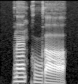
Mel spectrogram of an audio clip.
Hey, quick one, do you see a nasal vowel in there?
yes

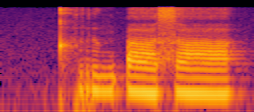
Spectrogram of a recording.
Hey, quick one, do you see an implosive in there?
no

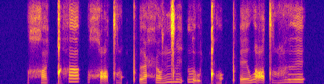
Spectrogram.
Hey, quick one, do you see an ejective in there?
yes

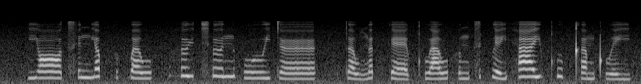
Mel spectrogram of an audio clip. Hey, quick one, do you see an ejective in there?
no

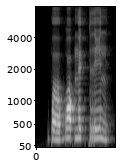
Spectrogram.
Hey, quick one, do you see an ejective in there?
no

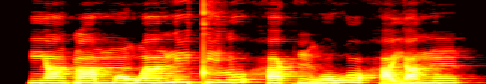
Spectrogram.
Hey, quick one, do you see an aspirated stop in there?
no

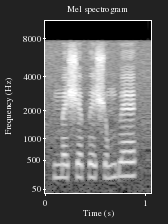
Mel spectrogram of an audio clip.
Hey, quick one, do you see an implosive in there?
no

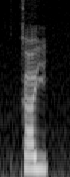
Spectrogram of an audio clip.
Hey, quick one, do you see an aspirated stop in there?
no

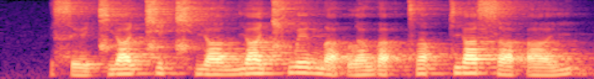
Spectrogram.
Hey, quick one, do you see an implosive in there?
no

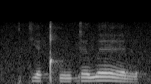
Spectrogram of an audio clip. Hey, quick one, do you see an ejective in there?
no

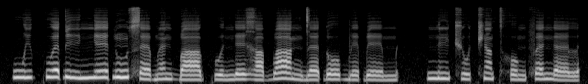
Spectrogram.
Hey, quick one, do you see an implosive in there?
yes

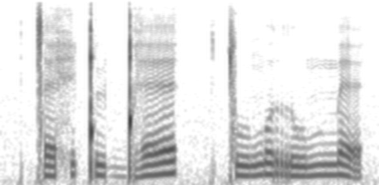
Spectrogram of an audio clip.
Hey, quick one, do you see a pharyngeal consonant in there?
no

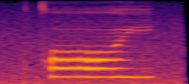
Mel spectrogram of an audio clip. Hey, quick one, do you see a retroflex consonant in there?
no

